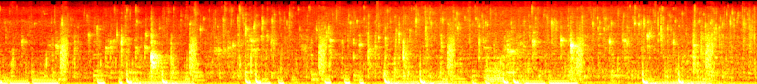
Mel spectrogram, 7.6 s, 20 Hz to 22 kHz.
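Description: Chicken breasts fry in a Farberware 4-litre deep fryer, the hot oil bubbling and crackling loudly and continuously with busy popping spatters close by.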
